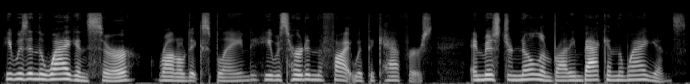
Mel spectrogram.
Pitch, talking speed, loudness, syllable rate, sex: 200 Hz, 225 wpm, -20 LUFS, 5.2 syllables/s, female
